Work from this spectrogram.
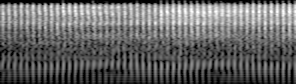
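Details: Honda Ruckus scooter with fabricated rear frame and center-mount shock, first test start; fast even single-cylinder putter about twenty-five pulses a second, idle high enough that it moves unless brake held: high idle.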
